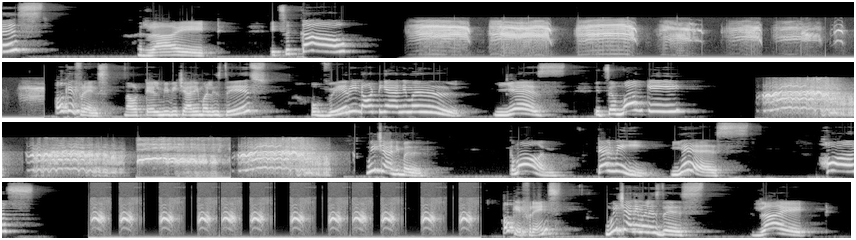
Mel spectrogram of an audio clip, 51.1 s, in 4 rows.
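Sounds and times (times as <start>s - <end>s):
animal making harsh calls: 6.0s - 13.5s, 24.1s - 30.9s, 39.6s - 45.6s
horse neighing: 6.1s - 13.5s, 24.1s - 30.8s.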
